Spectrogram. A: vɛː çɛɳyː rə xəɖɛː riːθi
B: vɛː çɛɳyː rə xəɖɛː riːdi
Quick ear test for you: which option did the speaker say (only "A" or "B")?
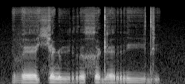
B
